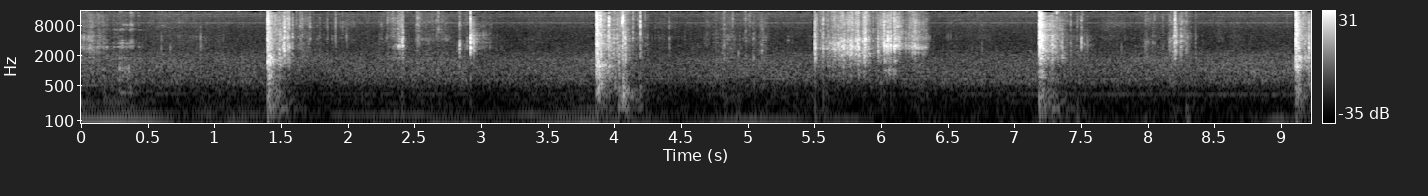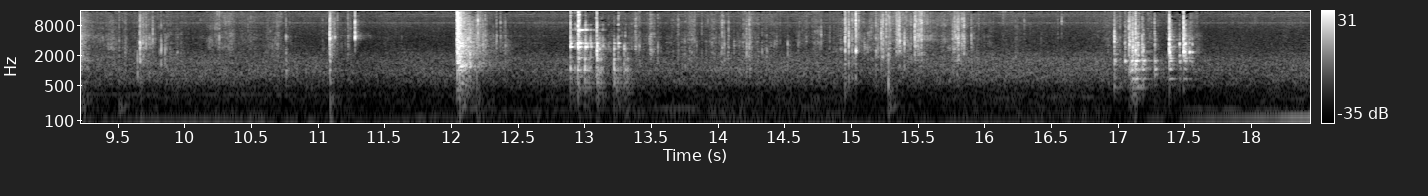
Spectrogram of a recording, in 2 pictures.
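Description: Brittle plastic casing of a sealed lead-acid battery cracking and snapping as it is broken apart by hand, with crunching of loose debris. A series of sharp cracks comes a second or two apart.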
